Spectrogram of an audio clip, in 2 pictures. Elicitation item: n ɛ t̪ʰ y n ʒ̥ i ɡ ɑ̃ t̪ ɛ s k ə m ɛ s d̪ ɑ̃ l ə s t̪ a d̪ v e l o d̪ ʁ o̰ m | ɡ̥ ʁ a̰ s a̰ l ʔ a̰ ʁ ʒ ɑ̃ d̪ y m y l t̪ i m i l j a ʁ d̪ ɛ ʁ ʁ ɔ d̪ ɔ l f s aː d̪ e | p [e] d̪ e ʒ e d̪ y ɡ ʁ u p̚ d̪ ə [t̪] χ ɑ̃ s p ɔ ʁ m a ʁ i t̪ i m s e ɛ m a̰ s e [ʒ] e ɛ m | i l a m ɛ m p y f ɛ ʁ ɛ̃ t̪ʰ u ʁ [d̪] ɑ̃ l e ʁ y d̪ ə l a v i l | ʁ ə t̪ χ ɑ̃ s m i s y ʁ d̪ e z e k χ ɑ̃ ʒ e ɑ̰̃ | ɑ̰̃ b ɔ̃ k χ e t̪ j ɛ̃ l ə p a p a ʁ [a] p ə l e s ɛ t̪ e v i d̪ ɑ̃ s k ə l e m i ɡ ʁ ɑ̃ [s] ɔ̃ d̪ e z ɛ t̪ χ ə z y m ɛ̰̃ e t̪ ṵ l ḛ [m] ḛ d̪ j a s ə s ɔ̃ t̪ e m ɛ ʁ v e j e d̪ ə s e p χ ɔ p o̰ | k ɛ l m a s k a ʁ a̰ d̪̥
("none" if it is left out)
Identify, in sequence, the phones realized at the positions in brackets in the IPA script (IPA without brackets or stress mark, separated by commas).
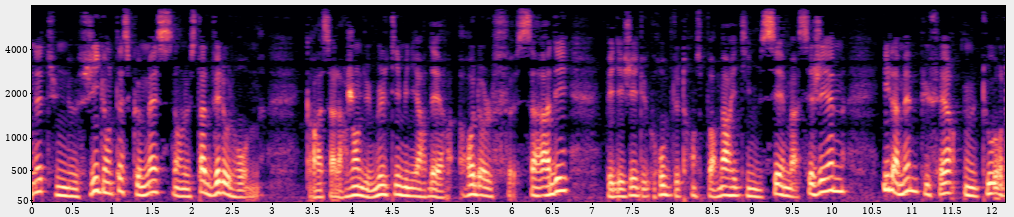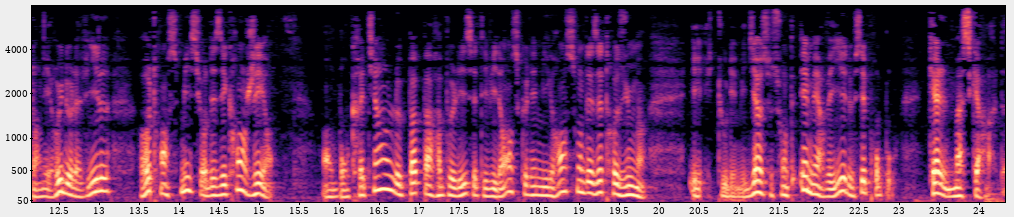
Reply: e, t̪, ʒ, d̪, a, s, m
